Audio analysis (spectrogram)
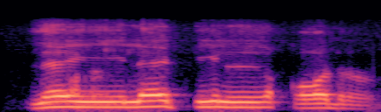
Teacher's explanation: Ra tu ra takrir. Sifat huruf ra takrir, dia bergetar macam bergetar ulang-ulang ni.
